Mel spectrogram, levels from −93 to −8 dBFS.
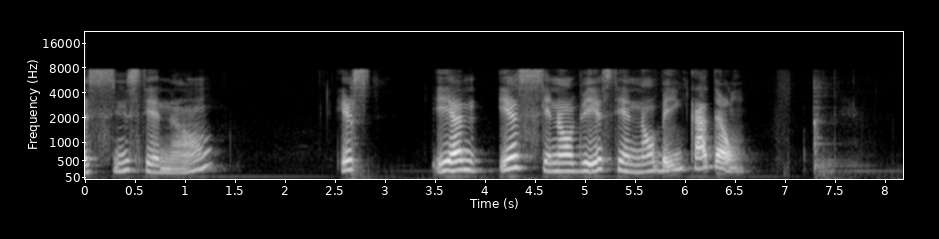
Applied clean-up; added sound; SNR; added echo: neural separator model SepFormer DNS4.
